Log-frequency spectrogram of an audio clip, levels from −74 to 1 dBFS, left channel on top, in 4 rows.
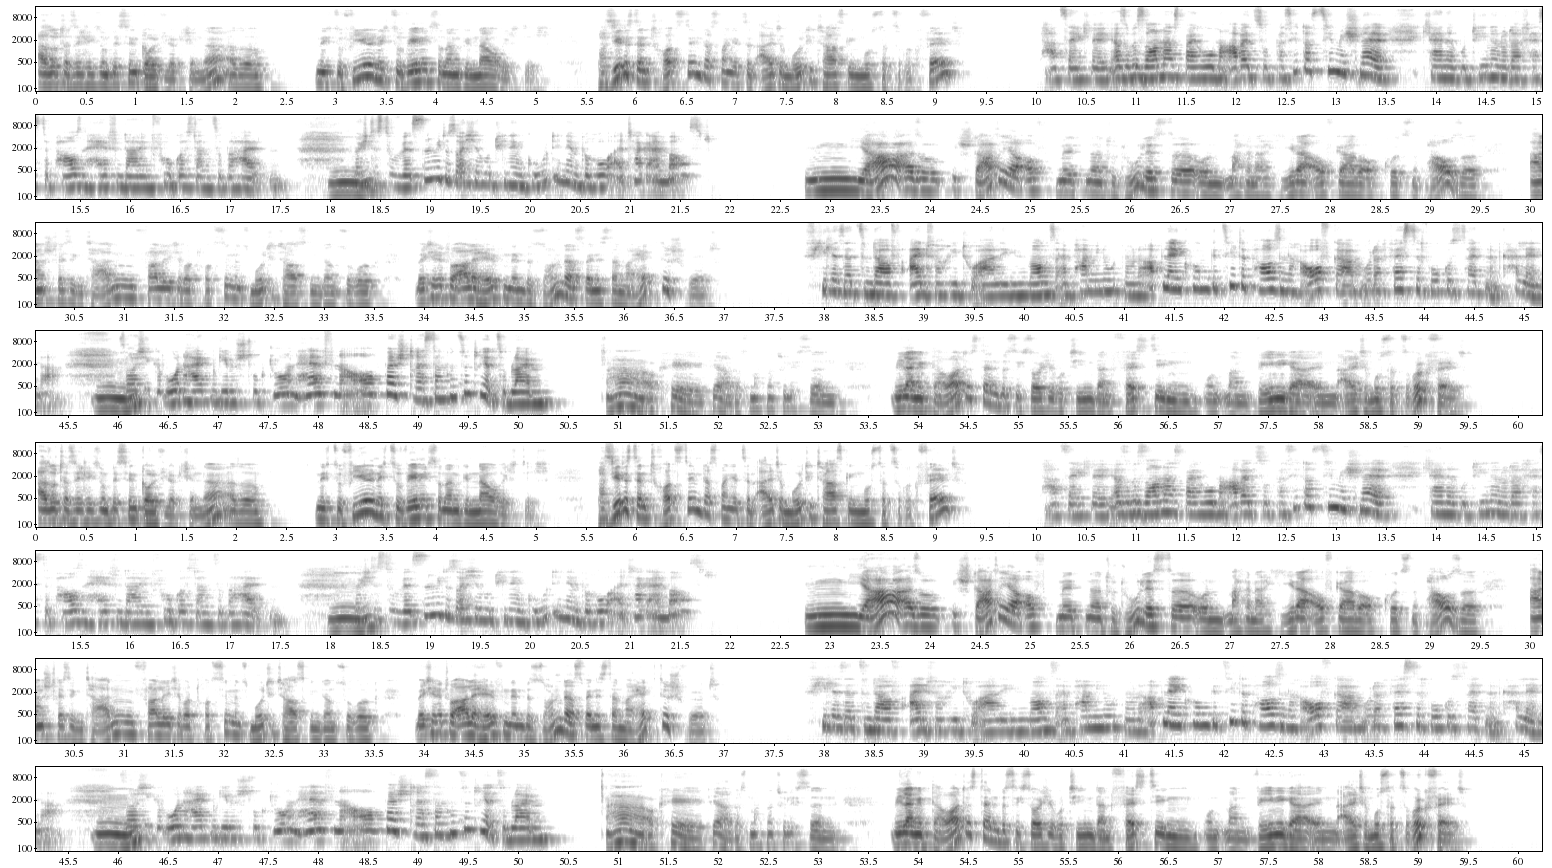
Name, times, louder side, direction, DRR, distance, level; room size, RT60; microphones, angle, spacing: voice 1, 0.0-2.2 2.8-5.1 5.6-9.2 18.0-18.4 22.7-29.7 30.0-36.9 45.7-46.2 50.9-53.5 53.7-59.5, right 2 dB, 45° right, 8 dB, 1.3 m, -33 dB
voice 2, 10.0-21.7 37.8-50.3, left 2 dB, 30° left, 3 dB, 2.4 m, -35 dB
10.0 x 7.5 x 3.9 m, 0.29 s
head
